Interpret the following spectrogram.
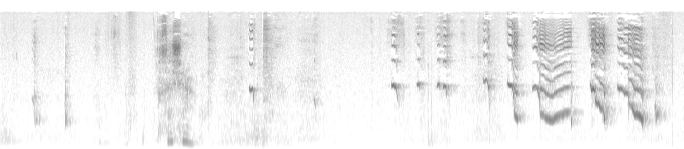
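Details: Excited French bulldog drawn to slippers, indoors: a person speaks at first, then a run of short, high squealing whines and yelps comes in quick, uneven bursts, several wavering and falling in pitch toward the end.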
